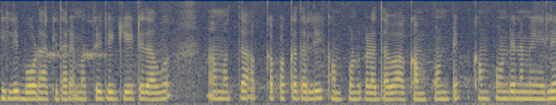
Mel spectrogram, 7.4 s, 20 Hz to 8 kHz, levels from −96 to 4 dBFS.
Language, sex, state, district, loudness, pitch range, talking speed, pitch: Kannada, female, Karnataka, Dharwad, -16 LUFS, 195-205 Hz, 120 wpm, 200 Hz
